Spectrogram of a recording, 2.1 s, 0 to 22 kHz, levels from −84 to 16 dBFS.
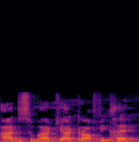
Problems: constant background noise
